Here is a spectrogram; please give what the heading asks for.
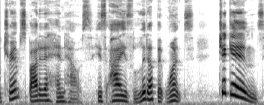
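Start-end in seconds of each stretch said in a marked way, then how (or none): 3.6-4.4 high, loud gleeful shout; Chickens! cried out high and loud; excited cry. A narrator's reading. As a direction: yell it like you've spotted treats. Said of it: "he cried".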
